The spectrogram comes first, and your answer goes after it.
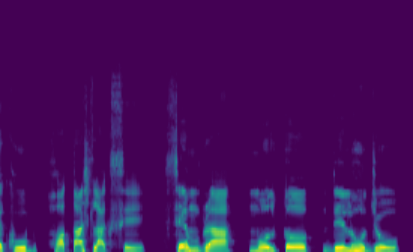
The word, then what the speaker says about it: deluso: sembra molto deluso। এখানে SO এর উচ্চারণ হবে জো।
